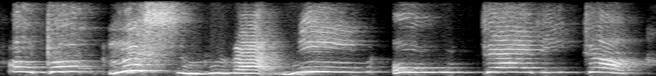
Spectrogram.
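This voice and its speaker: A woman's voice: a little slow, fairly bright tone, reverberant. A woman playing a sweet, ditzy, cheerful wife who coos innocently, in an old-time radio comedy style. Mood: cooing, soothing. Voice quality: very high, girlish. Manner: cooing, innocent.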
